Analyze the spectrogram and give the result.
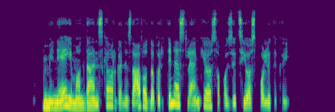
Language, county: Lithuanian, Klaipėda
